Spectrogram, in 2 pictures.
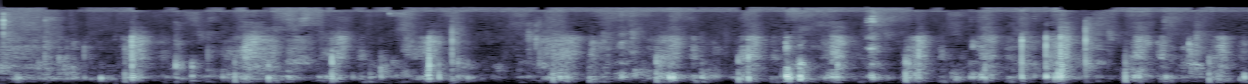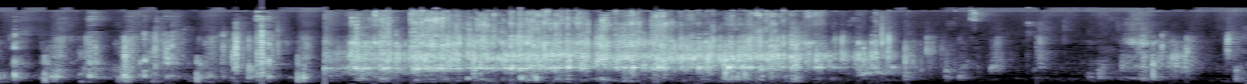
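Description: Close-miked chewing with wet mouth clicks and smacks, irregular and continuous. About twelve seconds in, a louder, steady rustling noise lasts for about four seconds as the plastic boba milk tea cup is handled.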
